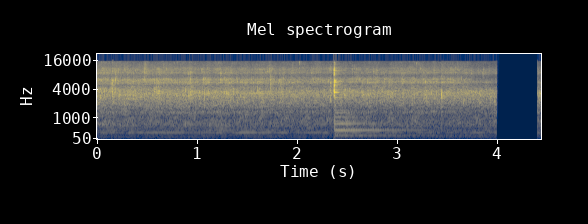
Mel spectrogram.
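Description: Sliced onions and garlic sizzling in hot mustard oil in a wok while being stirred with a metal spatula. About two and a half seconds in, the spatula strikes the wok with a single ringing clink. The sound cuts out briefly near the end.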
